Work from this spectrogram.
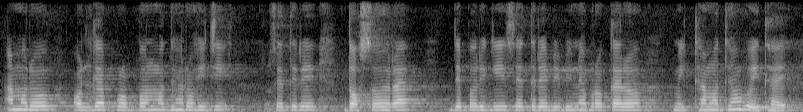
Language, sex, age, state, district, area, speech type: Odia, female, 45-60, Odisha, Khordha, rural, spontaneous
